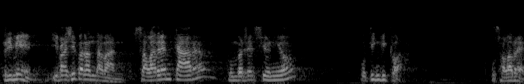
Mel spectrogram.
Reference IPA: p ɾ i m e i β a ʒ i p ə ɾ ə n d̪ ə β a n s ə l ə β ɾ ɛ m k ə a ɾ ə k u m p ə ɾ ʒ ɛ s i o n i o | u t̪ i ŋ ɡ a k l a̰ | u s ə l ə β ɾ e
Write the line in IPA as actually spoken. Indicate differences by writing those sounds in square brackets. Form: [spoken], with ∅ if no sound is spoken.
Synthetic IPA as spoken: p ɾ i m e i β a ʒ i p ə ɾ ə n d̪ ə β a n s ə l ə β ɾ ɛ m k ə a ɾ ə k u m [b] ə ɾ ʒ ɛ s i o n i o | u t̪ i ŋ ɡ [i] k l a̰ | u s ə l ə β ɾ [ɛ]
